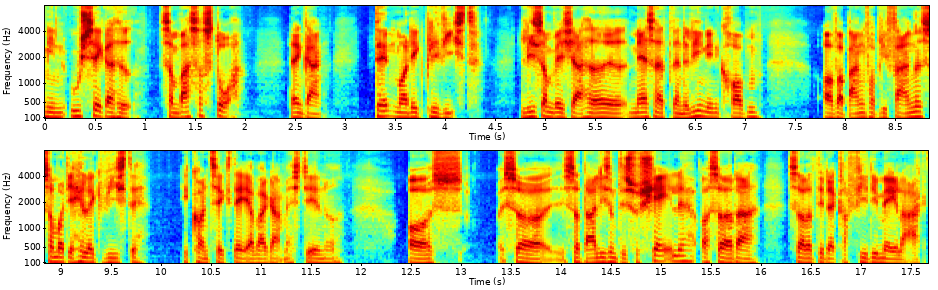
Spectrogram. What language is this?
Danish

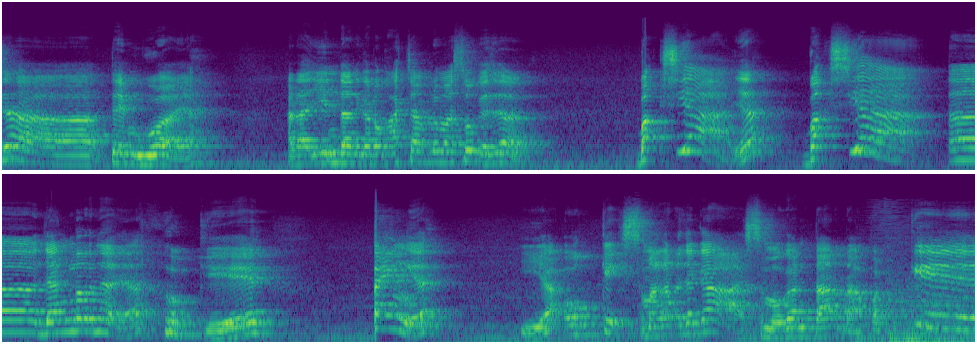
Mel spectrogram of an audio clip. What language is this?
Indonesian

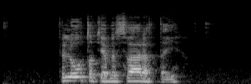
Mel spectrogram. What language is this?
Swedish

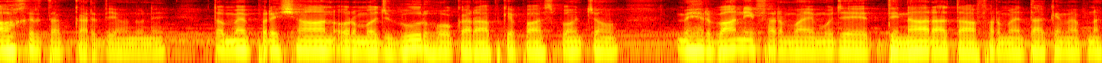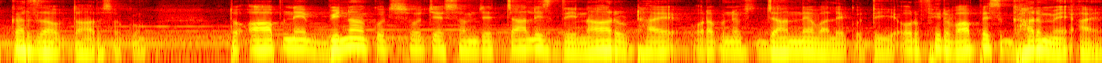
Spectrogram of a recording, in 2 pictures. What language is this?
Urdu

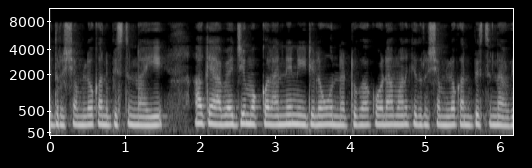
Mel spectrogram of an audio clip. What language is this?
Telugu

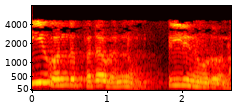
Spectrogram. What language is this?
Kannada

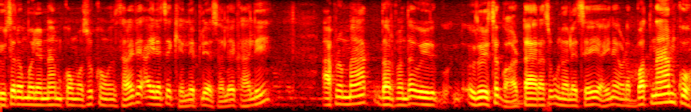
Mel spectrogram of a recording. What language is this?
Nepali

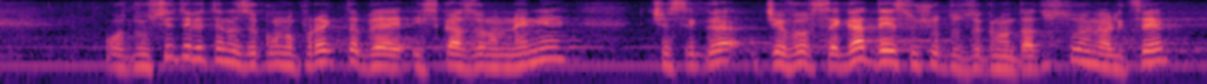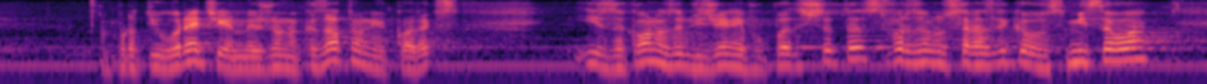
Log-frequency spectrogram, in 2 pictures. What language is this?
Bulgarian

